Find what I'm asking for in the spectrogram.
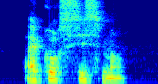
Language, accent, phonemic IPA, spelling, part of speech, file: French, Canada, /a.kuʁ.sis.mɑ̃/, accourcissement, noun, LL-Q150 (fra)-accourcissement.wav
- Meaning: shortening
